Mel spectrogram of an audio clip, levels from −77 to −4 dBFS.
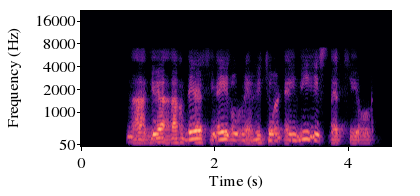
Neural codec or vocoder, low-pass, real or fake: codec, 16 kHz, 0.5 kbps, FreqCodec, smaller model; 7.2 kHz; fake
